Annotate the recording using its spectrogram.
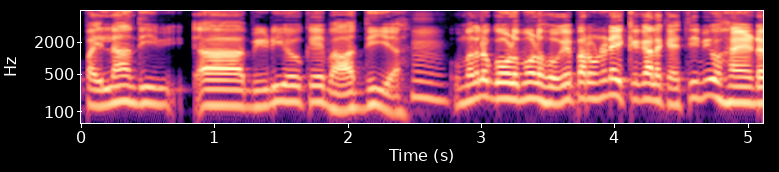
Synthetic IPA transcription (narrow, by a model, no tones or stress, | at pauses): pəɪlãːd̪iːʋiːɖijoːkeːbaːd̪ːiːaːo̰ːmət̪ləb̚ɡoːlmoːlɦoːɡeːpəɾʊnãːneːɪkɡəlːkɛːt̪iːbiːoːɦɛ̃ːɳɖ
